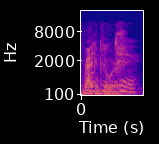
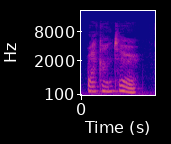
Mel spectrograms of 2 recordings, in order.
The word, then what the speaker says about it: raconteur: It's raconteur. – Okay. – Raconteur.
